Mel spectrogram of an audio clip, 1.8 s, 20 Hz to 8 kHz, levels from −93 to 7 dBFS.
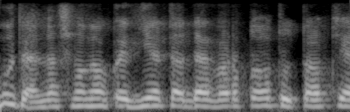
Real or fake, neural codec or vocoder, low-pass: fake; codec, 16 kHz, 2 kbps, FreqCodec, smaller model; 7.2 kHz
